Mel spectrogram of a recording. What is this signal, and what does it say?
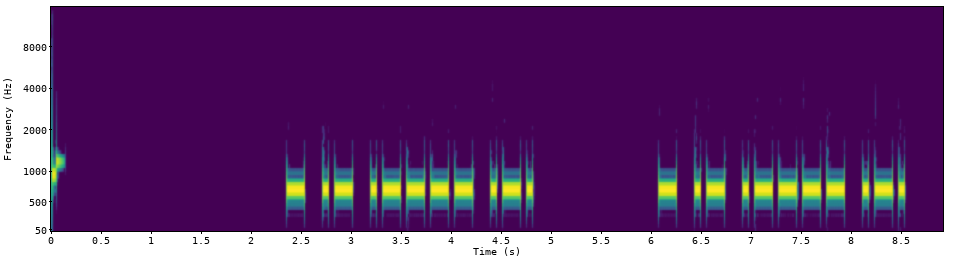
Morse code, heard as a keyed tone, about 21 wpm, 700 Hz. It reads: TA1R TA1R
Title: DXCC-100 Call Signs - 4 Characters - Repeated 2x - 20wpm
